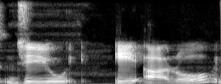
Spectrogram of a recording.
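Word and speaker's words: güero: So this GUERO will not be pronounced here as gay but guero, because it has got these two dots.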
